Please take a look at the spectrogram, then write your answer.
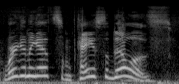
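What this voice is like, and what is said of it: Put-on Texas accent. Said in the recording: “Texas is more like ... That was good.”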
